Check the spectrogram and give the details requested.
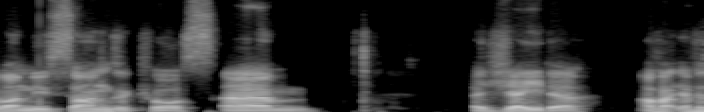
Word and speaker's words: Ojeda: Ajada. Have I said it right? I hope I have. It's Ajada. I think the Paraguayan Tricky Tree did confirm it's pronounced Brian Ojeda.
